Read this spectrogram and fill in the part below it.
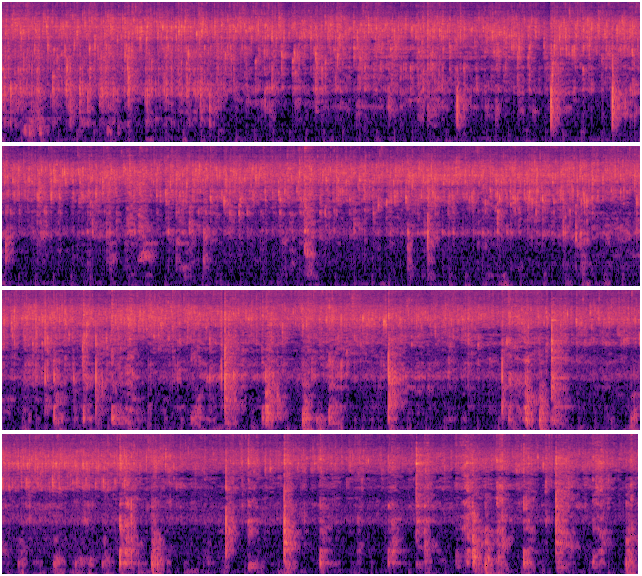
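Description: Sliced onions and green chilies frying in hot oil for a Telugu okra tamarind stew, a continuous bright sizzle with scattered crackles and soft stirring scrapes throughout, no talk.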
